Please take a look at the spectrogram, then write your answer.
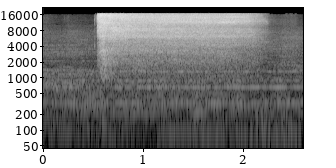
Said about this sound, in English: like unbelievable steam from a pipe that has a crack in it suffusing you and everything else.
